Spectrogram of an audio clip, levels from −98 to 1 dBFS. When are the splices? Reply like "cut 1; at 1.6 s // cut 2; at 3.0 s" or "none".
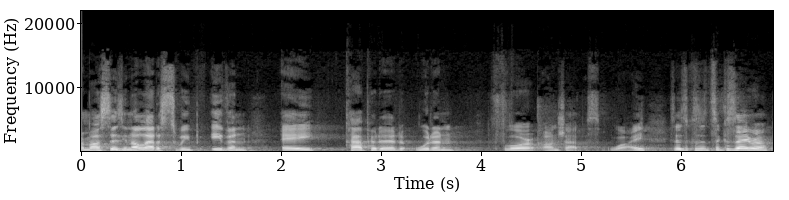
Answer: none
